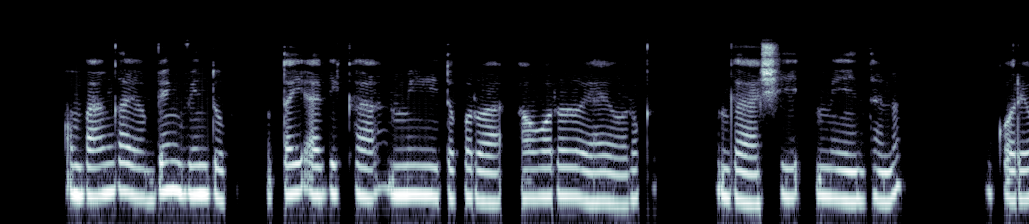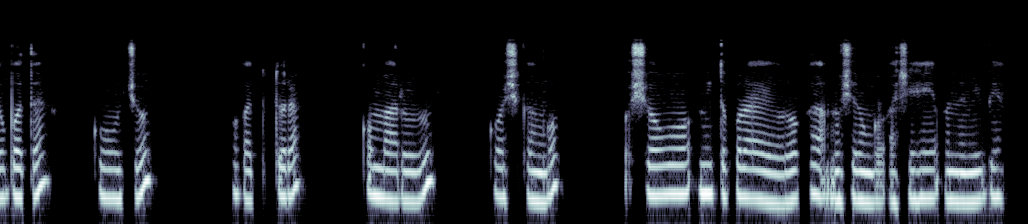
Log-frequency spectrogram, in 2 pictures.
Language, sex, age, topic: Oshiwambo, female, 36-49, finance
